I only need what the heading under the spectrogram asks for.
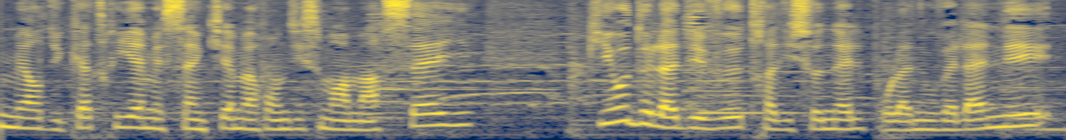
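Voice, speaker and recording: An interviewer hosting a talk show, reading an intro and asking steady, plain questions. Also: medium pitch.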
